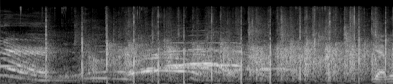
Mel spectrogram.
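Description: Audience applause at a Captain America: Civil War global press conference, a loud, dense burst of clapping throughout with voices talking over it.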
